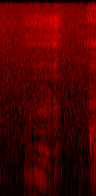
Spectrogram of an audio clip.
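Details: Winchester, a Cavalier King Charles Spaniel, asleep indoors and tired after a long walk, lets out one soft, low droning snore midway in a quiet small room.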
